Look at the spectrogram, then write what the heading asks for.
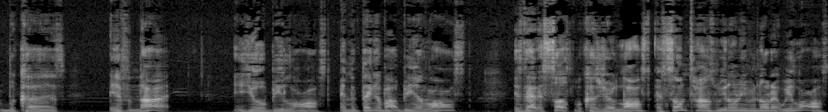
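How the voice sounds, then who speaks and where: Lively intonation and an animated tone mark this somewhat breathy man's voice at a moderate pace. The recording is very clean, with a silent background. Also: fairly high pitch for a man. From US South, Jacksonville, Florida. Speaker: podcast host. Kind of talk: solo monologue podcast.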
